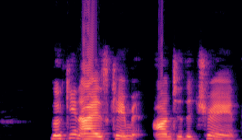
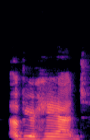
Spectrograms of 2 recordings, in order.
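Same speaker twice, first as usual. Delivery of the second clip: ordinary talk, nothing marked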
